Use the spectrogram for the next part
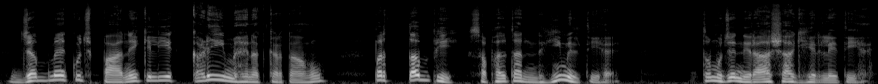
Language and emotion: Hindi, sad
